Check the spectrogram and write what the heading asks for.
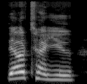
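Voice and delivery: ordinary talk, nothing marked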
